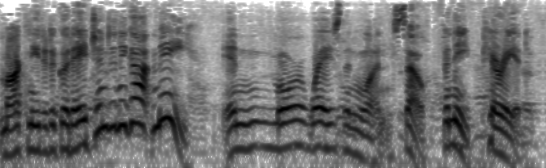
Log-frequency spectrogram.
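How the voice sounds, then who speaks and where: A woman playing a sharp-tongued, brooding psychic in a radio mystery, blunt and knowing as she presses her sister. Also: on the low side, sing-song, a little slow, low-quality recording. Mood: blunt, bitter. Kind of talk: radio mystery drama acting.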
